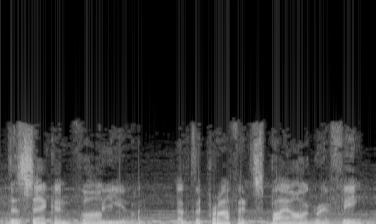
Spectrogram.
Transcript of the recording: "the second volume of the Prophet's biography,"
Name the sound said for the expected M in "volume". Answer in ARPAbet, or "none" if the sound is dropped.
none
